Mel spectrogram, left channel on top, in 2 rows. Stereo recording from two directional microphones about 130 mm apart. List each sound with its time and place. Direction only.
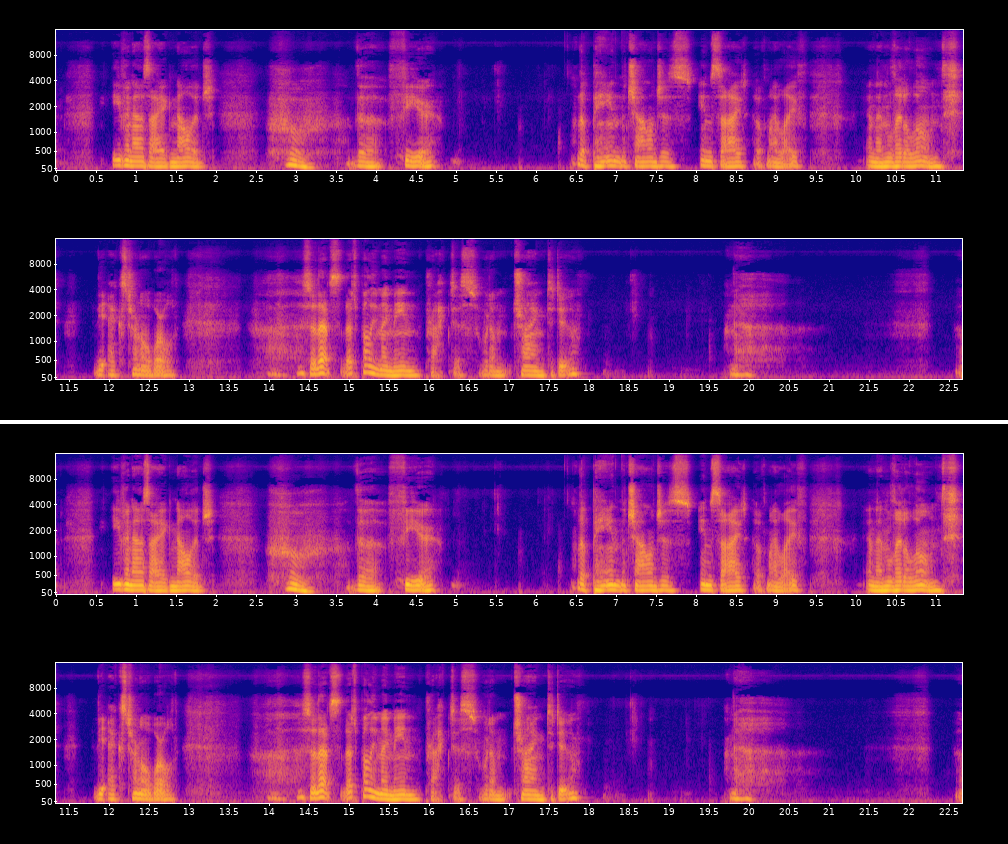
0.1 s speech: 25° right (ahead or behind)
6.4 s speech: 25° right (ahead or behind)
19.8 s a sound: 25° right (ahead or behind)
21.8 s wheeze: 25° right (ahead or behind)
